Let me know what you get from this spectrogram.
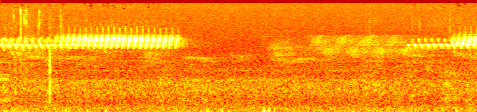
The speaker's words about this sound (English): Hear the bird song there. Dawn chorus. Favorite time of year. Springtime. The dawn chorus gets going.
